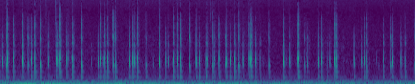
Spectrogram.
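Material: Plastic.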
